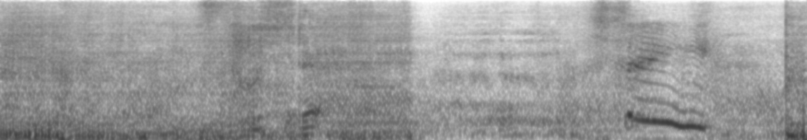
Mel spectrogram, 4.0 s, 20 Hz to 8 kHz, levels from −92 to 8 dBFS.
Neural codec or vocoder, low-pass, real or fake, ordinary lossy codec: codec, 16 kHz, 2 kbps, X-Codec, WavLM features, trained on Multilingual LibriSpeech; none; fake; none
